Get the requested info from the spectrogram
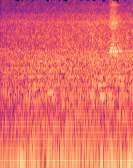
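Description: Steady low background rumble with faint voices behind it, and no distinct event.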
